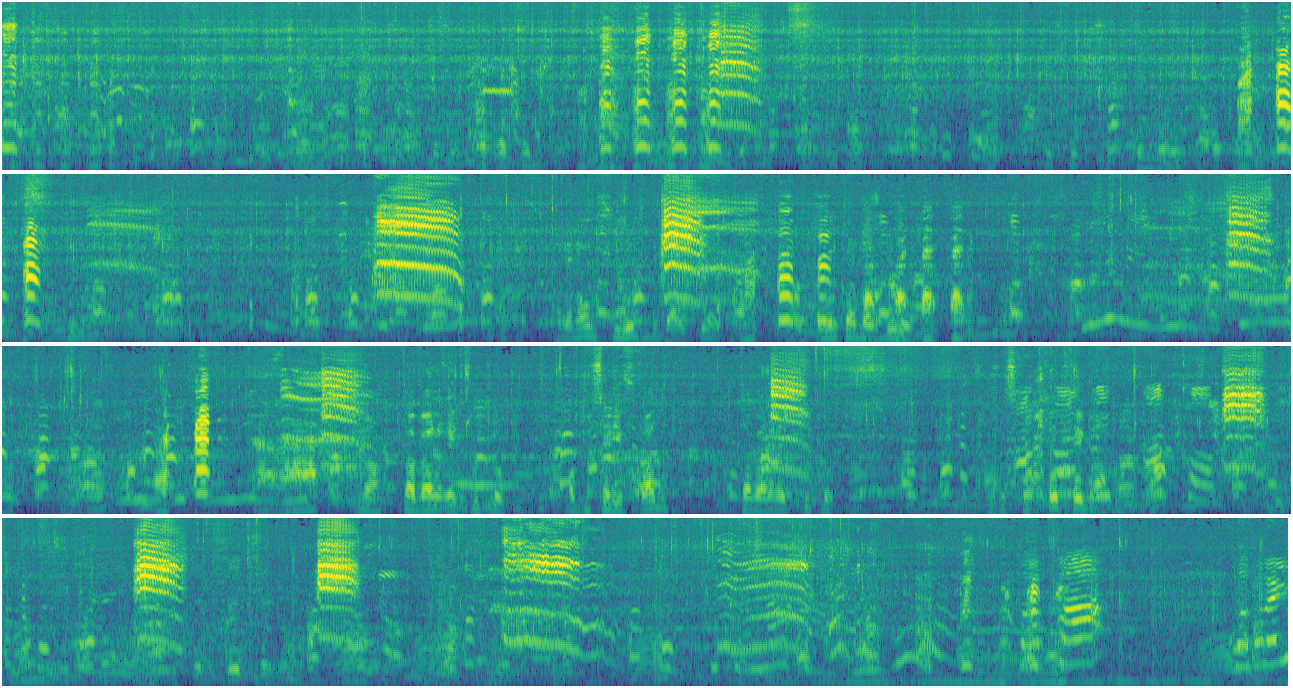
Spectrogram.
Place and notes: Rambouillet, France - An hour close to the birds on the Rondeau lake
During the winter period, waterfowl were hungry. Intrigued by their presence in large numbers on the waters of the Lake Le Rondeau, near the Rambouillet castle, I recorded their songs for an uninterrupted hour. Since they were hungry, they solicited all the walkers. We hear them a lot. The recording is quiet on this new year day and really provokes the sound of a lullaby.
We can hear : Mallard duck, Canada goose, Eurasian Coot, Domestic goose, Blackhead gull, Homo sapiens.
